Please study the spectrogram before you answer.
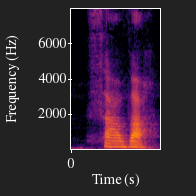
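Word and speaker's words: ça va: easy server it's fine the only difference is how you say it savable questions goes up the tone server you go up and the answer server goes down i'm fine server in a formal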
